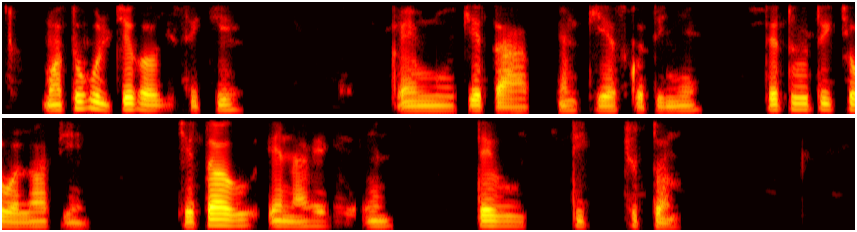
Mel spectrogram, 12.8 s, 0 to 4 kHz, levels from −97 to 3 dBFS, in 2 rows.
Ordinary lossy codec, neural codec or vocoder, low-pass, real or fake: none; autoencoder, 48 kHz, 128 numbers a frame, DAC-VAE, trained on Japanese speech; 3.6 kHz; fake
